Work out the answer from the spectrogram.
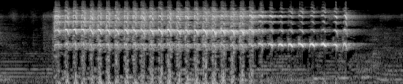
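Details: Masteran recording of a greater green leafbird in platuk-versus-cililin style with breaks. After a quiet half second comes a three-second run of sharp, metallic repeated notes at about four per second, then it falls silent.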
